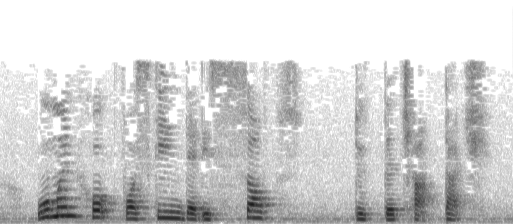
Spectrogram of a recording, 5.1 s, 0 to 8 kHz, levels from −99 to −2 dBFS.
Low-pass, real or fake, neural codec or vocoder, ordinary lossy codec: 7.2 kHz; real; none; MP3, 24 kbps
